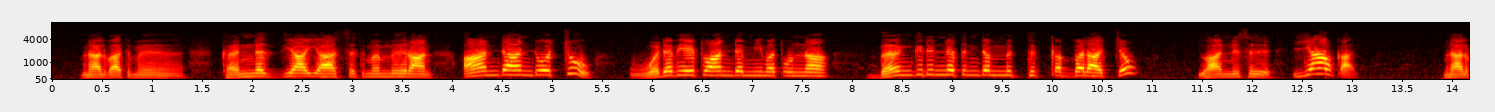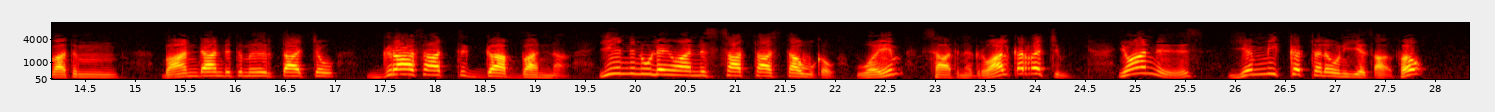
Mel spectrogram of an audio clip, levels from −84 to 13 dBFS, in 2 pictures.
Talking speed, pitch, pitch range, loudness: 55 wpm, 215 Hz, 170-265 Hz, -20 LUFS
